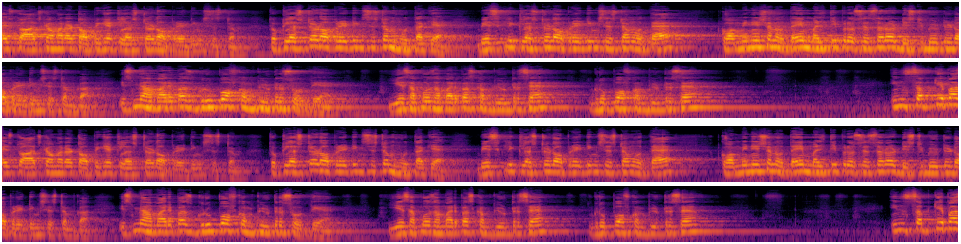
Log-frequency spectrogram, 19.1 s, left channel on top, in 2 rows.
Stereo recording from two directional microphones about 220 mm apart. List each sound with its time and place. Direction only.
0.0 s a man's voice: 35° right (ahead or behind)
18.4 s a man's voice: 40° right (ahead or behind)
